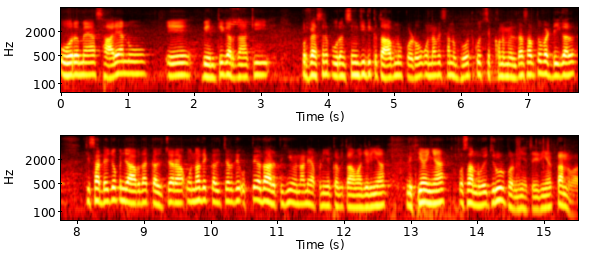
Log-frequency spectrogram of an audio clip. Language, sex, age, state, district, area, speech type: Punjabi, male, 30-45, Punjab, Gurdaspur, urban, spontaneous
